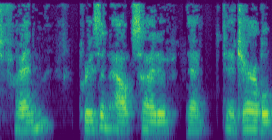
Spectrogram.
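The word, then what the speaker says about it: Fresnes: caught went to friend prison it's called it's pronounced friend we say freshness no it's friend prison outside of that terrible prison a gestapo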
